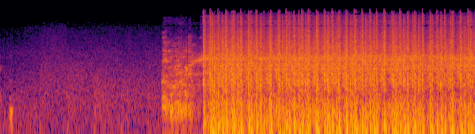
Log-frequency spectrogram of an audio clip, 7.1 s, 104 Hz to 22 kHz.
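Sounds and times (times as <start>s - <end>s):
Vulcan rotary machine gun sound effect spinning up and firing: 3.0s - 7.1s.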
